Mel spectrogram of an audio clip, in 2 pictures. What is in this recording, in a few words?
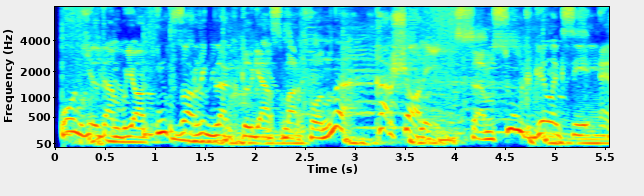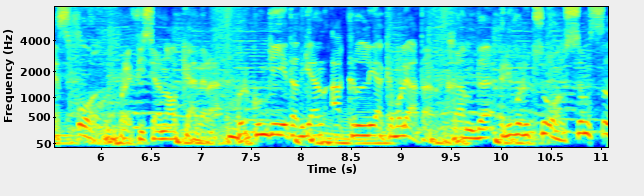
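uz, Uzbek; preorder samsung galaxy s10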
